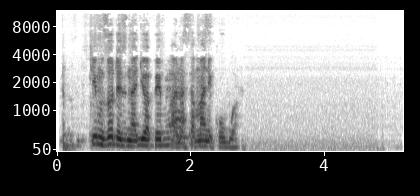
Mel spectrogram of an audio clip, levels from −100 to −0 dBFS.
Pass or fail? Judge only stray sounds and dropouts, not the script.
pass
